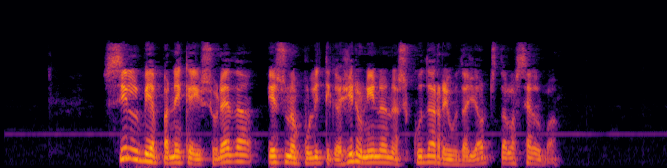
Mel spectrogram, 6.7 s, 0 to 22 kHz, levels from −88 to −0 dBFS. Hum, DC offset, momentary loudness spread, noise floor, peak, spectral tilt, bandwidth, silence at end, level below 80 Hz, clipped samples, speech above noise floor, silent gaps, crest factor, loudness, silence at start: none; under 0.1%; 11 LU; -66 dBFS; -2 dBFS; -4.5 dB/octave; 8 kHz; 1.1 s; -62 dBFS; under 0.1%; 44 dB; none; 22 dB; -22 LUFS; 1.05 s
